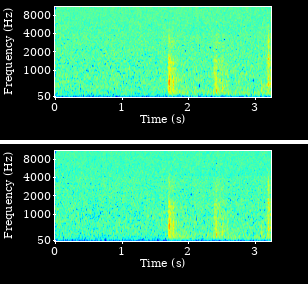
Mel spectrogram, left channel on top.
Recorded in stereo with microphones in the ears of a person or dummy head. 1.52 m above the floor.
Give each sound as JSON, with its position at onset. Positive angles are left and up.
{"t": 1.7, "sound": "footsteps", "side_deg": 0}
